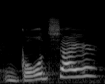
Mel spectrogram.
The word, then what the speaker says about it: Goldshire: go to Aaron Osgood live in am I pronouncing this right goldshire yes that's correct Amanda I am standing outside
